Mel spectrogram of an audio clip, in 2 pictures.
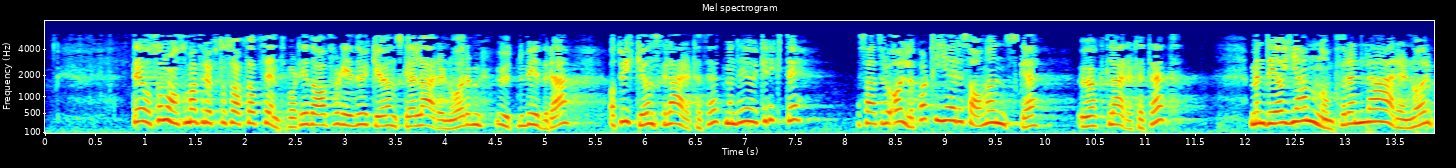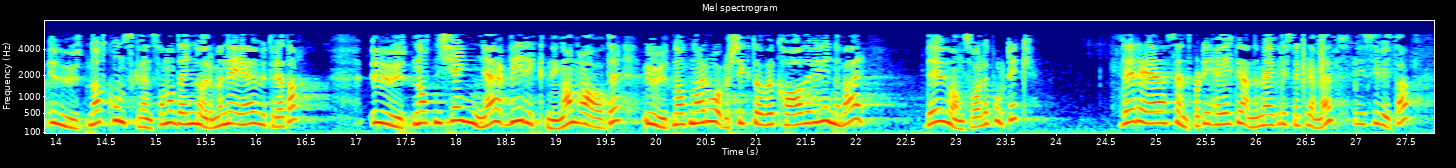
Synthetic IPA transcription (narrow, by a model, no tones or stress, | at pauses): d̪̥ɛæɾɔsːɔnuːənsɔmhɑɾpʰɾœʋd̪ɔsɑk̚t̪ɑt̪sɛnt̪əpɑʈiːd̪ɑfɔɖiːd̪ʉɪkːəœnskəɾɭæːɾəɳɔɾmʉːt̪nʋiːd̪əɾəɑt̪d̪ʉɪkːəœnskəɭæːɾəʈʰɛt̪heːt̪mɛnd̪ɛæɾjʊɪkːəɾɪkt̪ɪ | ɑlsɔjæɪt̪ɾuːɾɑlːəpʰɑʈʰiːəɾɪsɑːlnœnskəɾ | ʔøːkt̪læːɾəʈʰɛt̪heːt̪ | mɛnd̪ɛɔjɛnːʊmføːɾəɛnlæːɾəɳɔɾmʉːt̪n̩ɑt̪kʰʊnsə̥kʋɛnsɑnɑʋd̪ɛnnɔɾmənɛʉːt̪ɾɛːd̪ɑ | ʉːt̪n̩ɑt̪̚n̩çɛɲːəʋɪɾknɪŋɑnɑʋd̪ɛʔʉːt̪n̩ɑt̪̚nhɑɾoːʋəʂɪkt̪oːʋəɾkʰɑːd̪ɛʋɪlɪnːəbæːɾ | d̪ɛæɾʉːɑnsʋɑːɾɭɪpʰʊlɪt̪ʰɪkː | d̪æːɾɛsɛnt̪əɾpɑʈiːɦeɪlt̪eːnɪmɛkʰɾɪst̪əkʰɽɛmɛt̪ɪsɪʋiːt̪ʰɑ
